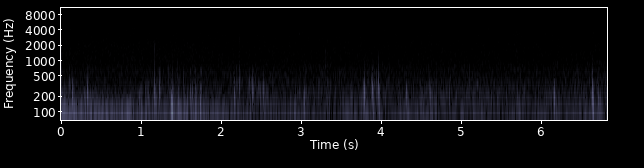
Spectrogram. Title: My growling tummy #hunger #stomach #growling #hungry #emptystomach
